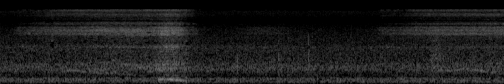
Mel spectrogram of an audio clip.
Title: Snore attack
